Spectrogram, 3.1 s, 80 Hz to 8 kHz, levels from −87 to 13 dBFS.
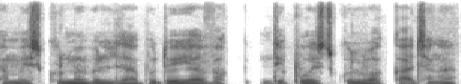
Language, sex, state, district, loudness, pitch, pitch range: Wancho, male, Arunachal Pradesh, Longding, -21 LUFS, 100 Hz, 100-105 Hz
